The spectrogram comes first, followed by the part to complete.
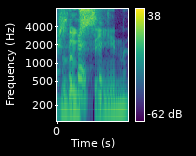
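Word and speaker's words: Lucien: Lucine. Lucine. Yes. How do you spell it?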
